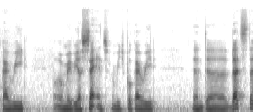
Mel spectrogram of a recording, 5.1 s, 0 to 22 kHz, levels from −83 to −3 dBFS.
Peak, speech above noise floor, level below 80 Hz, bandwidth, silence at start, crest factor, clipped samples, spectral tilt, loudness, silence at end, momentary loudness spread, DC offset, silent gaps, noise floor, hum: -12 dBFS; 26 dB; -60 dBFS; 15.5 kHz; 0 s; 18 dB; under 0.1%; -5.5 dB/octave; -30 LUFS; 0 s; 9 LU; under 0.1%; none; -55 dBFS; none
